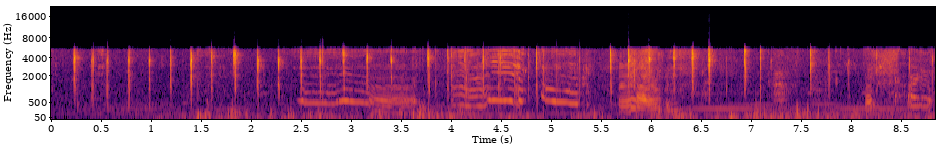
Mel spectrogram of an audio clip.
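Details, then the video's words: Jessy, a pet Bernese Mountain Dog, bored indoors, gives wavering high whines that rise and bend between clicks and taps, with her name called by a person nearby. "Jessy (Bernese Mountain Dog) is bored with me"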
